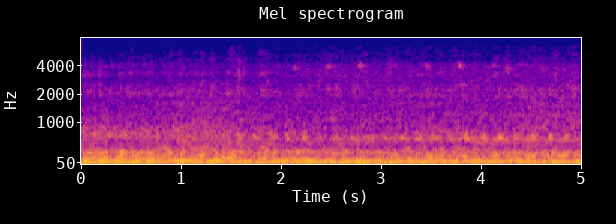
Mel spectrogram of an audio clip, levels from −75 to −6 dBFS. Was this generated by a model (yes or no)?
yes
